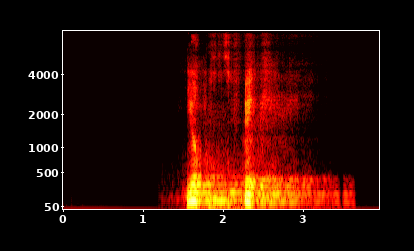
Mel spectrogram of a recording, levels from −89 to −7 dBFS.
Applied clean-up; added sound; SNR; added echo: neural separator model SepFormer DNS4.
